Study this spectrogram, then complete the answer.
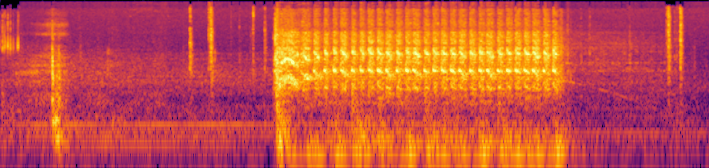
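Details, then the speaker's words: Freshly wired project engine cranked for about three seconds with no catch and no fuel pump hum; the fuel pump had no power; crank, no start. "I should be hearing the fuel pump, and I'm not. Why is that?"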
